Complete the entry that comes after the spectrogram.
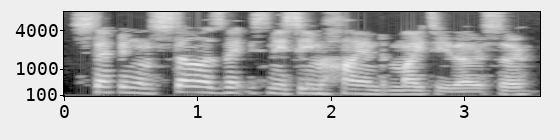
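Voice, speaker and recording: Man, slightly high-pitched voice, casual gamebook host, reading aloud, wry and self-deprecating. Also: animated, measured pace. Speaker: host playing through a gamebook.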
